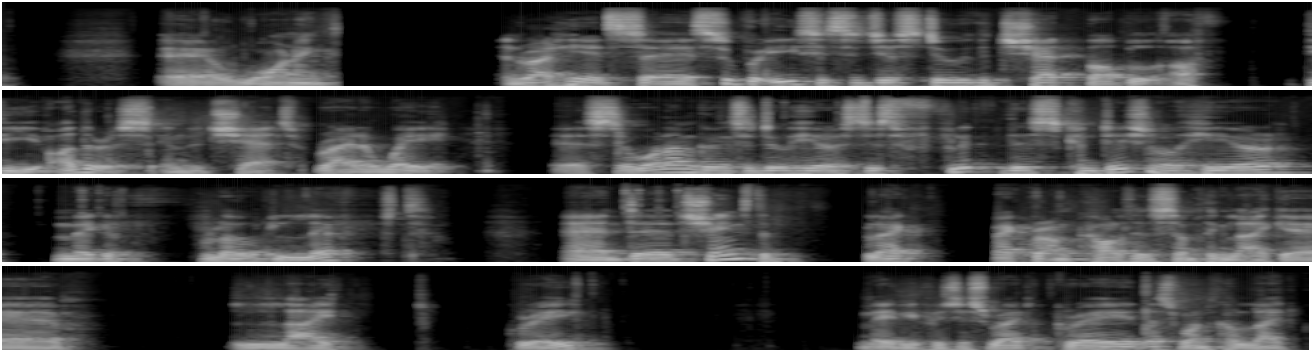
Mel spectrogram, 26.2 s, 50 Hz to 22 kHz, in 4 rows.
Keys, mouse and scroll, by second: 0.0-2.0 typing, 2.3-3.4 drag, 4.1 ctrl+c, 5.0 Down, 5.1 Down, 5.8 Up, 6.2 Return, 7.4 ctrl+v, 9.0-10.1 scroll up 2, 10.4 click, 11.7 shift+BackSpace, 11.8 shift+1, 13.3 click, 14.2-15.2 typing, 16.2 click, 17.5 r, 17.8 e, 18.4 BackSpace, 19.2 Down, 19.4 Down, 19.6 Down, 19.8 Down, 20.5-24.5 typing, 24.6 Down, 24.8 Down, 25.0 Down, 25.1 Down, 25.4 Return.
